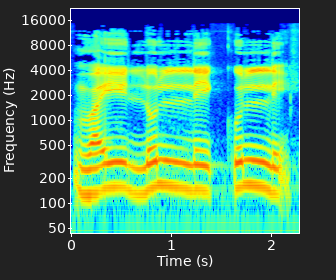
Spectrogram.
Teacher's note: تنوین کے بعد لام اور اگلے میں بھی لام، یعنی گنہ کے بغیر ہم ادغام کریں گے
